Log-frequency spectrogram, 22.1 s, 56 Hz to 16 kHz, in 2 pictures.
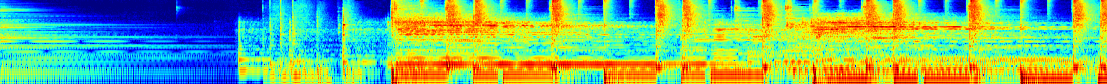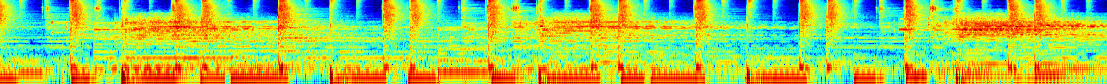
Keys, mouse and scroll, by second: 3.3 click, 9.5 click, 14.3 middle click, 20.4 middle click.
